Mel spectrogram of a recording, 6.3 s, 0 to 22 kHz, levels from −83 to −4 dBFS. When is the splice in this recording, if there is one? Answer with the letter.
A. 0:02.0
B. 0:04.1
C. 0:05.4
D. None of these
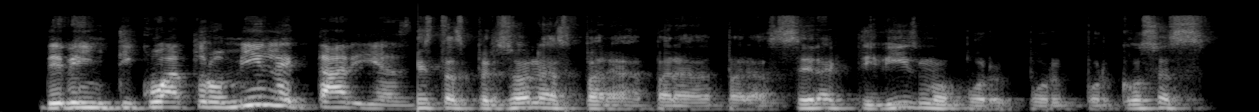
A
